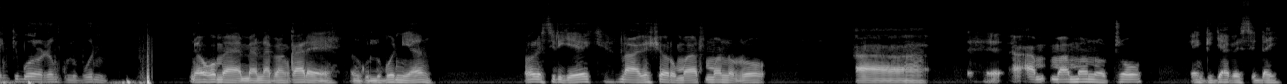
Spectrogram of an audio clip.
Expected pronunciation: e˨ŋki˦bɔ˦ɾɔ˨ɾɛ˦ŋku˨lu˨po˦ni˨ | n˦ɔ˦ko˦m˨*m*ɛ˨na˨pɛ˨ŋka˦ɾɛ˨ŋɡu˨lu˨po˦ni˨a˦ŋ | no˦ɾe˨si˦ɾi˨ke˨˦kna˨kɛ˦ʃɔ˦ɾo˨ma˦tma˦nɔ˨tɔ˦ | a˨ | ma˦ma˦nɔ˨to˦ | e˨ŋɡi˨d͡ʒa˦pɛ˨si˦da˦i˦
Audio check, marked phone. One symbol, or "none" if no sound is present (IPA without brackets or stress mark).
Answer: m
